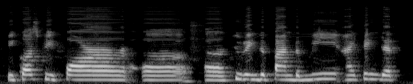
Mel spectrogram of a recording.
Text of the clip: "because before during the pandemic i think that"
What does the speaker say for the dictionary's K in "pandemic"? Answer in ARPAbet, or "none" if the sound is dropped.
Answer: none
